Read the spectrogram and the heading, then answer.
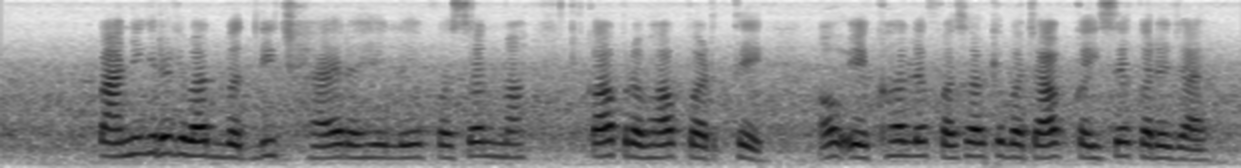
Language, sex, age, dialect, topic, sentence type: Chhattisgarhi, female, 18-24, Central, agriculture, question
